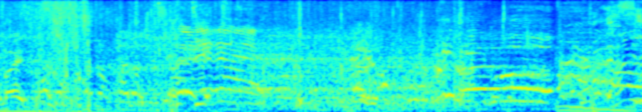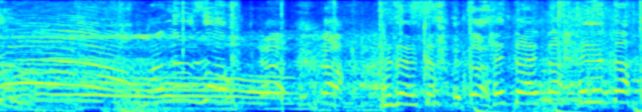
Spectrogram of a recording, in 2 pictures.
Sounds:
playing volleyball

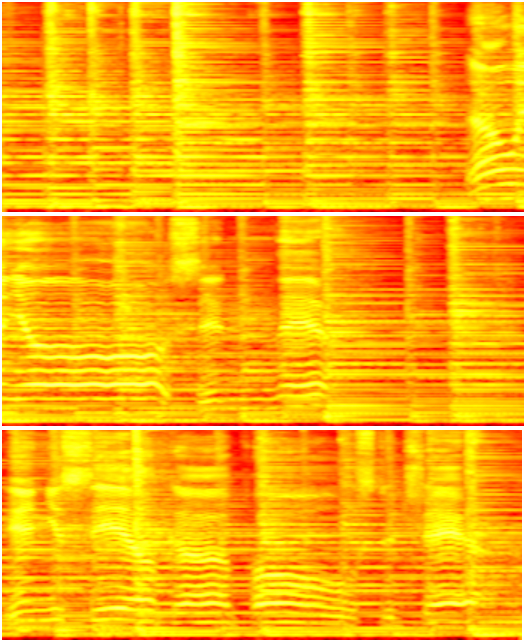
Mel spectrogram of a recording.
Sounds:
Music

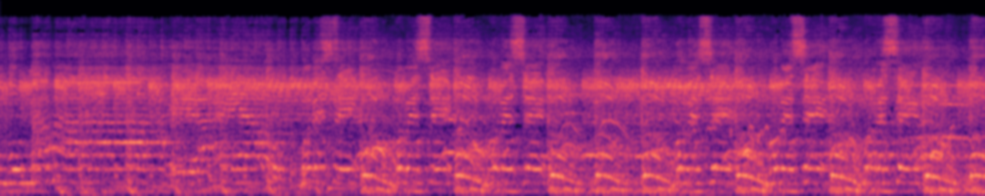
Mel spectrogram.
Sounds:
Music

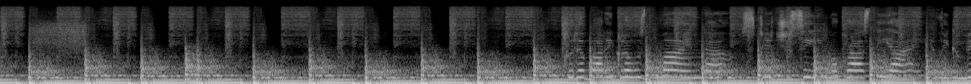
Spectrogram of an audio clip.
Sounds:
Music

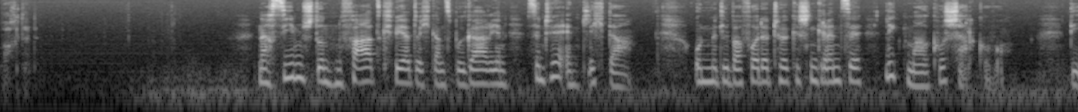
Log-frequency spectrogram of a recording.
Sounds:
Speech

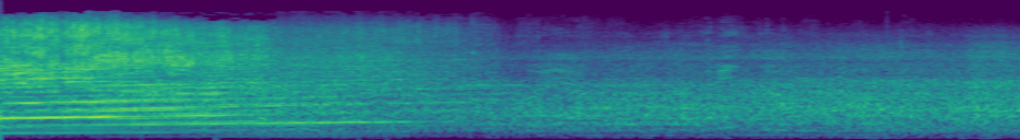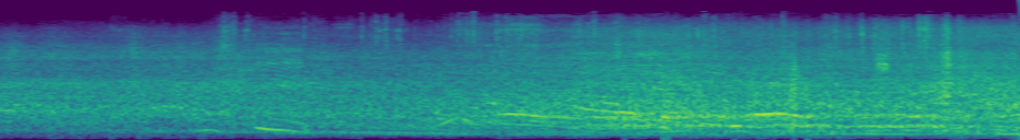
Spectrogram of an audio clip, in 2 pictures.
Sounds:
Speech

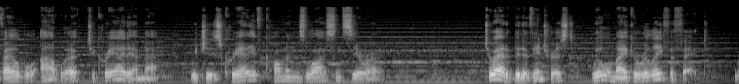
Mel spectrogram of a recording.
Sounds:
Speech, Music

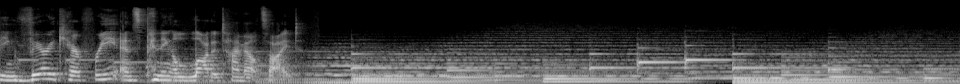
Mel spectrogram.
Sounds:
New-age music

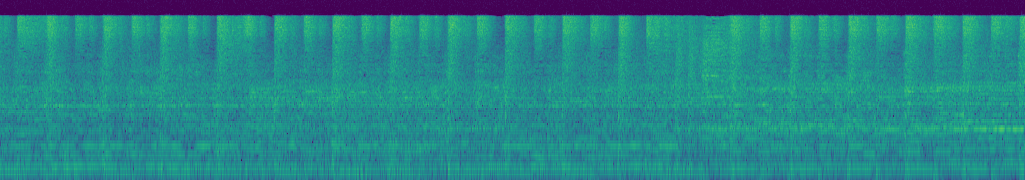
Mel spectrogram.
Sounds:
Guitar, Music, Musical instrument, Plucked string instrument

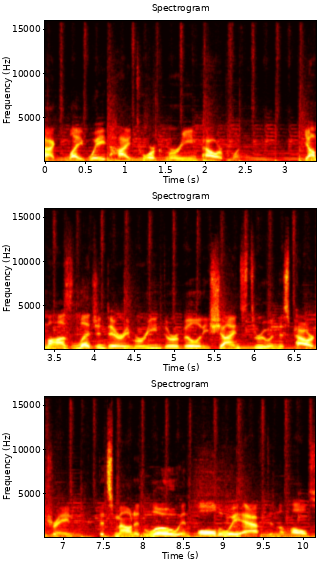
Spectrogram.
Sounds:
Speech, Music

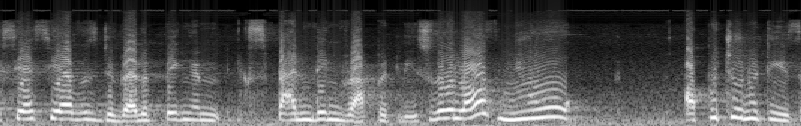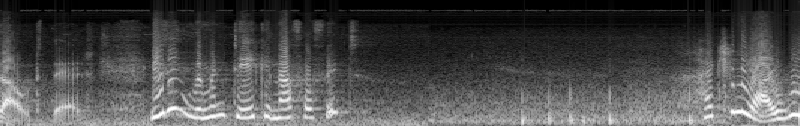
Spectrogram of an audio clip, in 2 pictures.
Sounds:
woman speaking, Speech

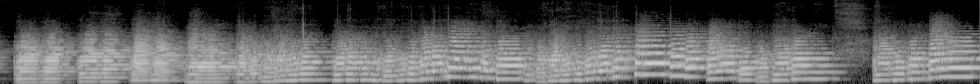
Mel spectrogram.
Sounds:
playing trombone

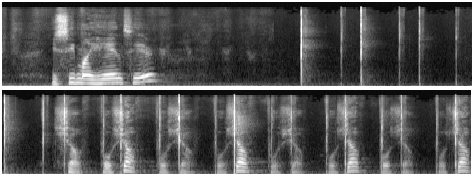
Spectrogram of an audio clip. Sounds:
Speech

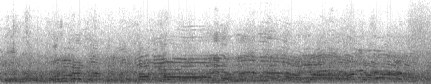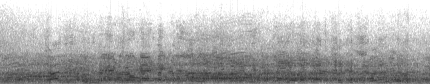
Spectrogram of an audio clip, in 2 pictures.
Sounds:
Male speech, Conversation, Speech

